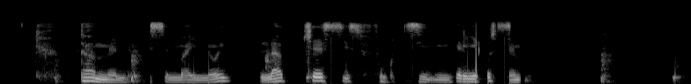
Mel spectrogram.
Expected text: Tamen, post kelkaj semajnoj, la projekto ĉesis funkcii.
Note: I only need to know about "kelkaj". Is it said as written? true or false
false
